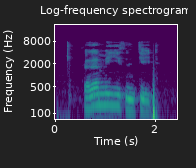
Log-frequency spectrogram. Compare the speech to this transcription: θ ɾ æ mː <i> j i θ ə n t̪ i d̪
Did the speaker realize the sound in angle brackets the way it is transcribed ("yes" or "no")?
yes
